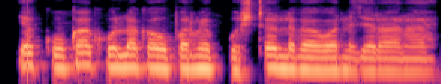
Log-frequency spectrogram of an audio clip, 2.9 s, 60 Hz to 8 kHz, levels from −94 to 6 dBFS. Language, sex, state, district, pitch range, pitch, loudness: Hindi, male, Uttar Pradesh, Etah, 140-165 Hz, 150 Hz, -14 LUFS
